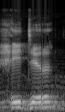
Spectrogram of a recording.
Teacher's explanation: اس حرف میں جیم کو قلقلہ کریں گے اور آخر میں را کو باریک پڑھیں گے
